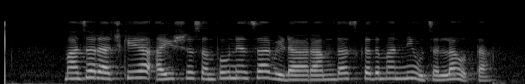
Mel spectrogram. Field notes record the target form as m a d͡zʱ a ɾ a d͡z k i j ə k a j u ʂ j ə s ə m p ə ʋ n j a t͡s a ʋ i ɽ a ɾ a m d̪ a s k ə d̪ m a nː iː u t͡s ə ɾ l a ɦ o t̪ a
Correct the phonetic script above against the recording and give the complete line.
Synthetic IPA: m a d͡zʱ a ɾ a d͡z k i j ə ʔ a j u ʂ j ə s ə m p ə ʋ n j a t͡s a ʋ i ɽ a ɾ a m d̪ a s k ə d̪ m a nː iː u t͡s ə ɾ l a ɦ o t̪ a

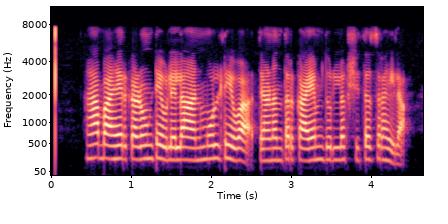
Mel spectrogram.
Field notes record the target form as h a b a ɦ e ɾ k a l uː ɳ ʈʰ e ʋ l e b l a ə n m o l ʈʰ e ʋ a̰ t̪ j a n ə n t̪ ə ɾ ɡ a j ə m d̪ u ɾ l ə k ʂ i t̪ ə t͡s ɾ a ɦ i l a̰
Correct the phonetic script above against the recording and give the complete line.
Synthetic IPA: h a b a ɦ e ɾ k a ɽ uː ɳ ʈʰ e ʋ l e l a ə n m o l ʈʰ e ʋ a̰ t̪ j a n ə n t̪ ə ɾ k a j ə m d̪ u ɾ l ə k ʂ i t̪ ə t͡s ɾ a ɦ i l a̰

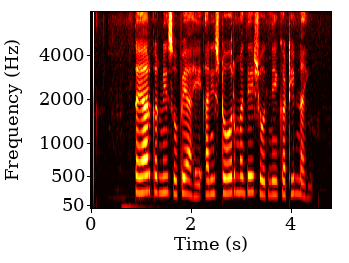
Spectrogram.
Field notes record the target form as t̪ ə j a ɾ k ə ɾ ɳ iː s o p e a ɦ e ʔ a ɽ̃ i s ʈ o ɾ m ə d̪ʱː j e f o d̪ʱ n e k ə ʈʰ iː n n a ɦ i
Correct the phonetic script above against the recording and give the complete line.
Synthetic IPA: t̪ ə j a ɾ k ə ɾ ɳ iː s o p e a ɦ e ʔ a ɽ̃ i s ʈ o ɾ m ə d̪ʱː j e ɕ o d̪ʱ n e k ə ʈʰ iː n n a ɦ i

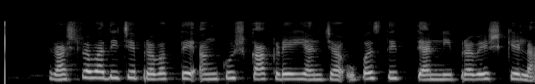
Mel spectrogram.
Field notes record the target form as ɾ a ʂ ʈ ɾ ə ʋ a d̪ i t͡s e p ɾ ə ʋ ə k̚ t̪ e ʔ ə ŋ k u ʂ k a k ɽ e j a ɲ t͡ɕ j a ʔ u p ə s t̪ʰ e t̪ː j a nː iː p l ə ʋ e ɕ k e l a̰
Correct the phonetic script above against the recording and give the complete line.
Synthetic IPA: ɾ a ʂ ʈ ɾ ə ʋ a d̪ i t͡s e p ɾ ə ʋ ə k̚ t̪ e ʔ ə ŋ k u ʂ k a k ɽ e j a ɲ t͡ɕ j a ʔ u p ə s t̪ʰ i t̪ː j a nː iː p ɾ ə ʋ e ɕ k e l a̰

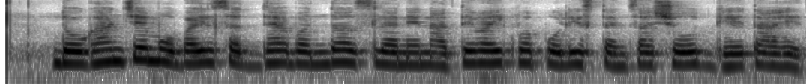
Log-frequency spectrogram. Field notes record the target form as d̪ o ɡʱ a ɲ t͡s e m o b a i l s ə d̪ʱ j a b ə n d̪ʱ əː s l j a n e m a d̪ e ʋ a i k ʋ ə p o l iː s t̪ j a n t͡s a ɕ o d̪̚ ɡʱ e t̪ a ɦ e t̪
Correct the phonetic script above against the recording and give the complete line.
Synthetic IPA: d̪ o ɡʱ a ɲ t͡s e m o b a i l s ə d̪ʱ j a b ə n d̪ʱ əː s l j a n e n a t̪ e ʋ a i k ʋ ə p o l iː s t̪ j a n t͡s a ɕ o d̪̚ ɡʱ e t̪ a ɦ e t̪

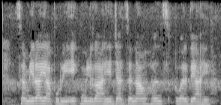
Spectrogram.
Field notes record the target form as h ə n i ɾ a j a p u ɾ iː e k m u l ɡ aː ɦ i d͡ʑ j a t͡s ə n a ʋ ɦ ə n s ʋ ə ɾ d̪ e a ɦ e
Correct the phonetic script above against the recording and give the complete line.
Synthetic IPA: s ə m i ɾ a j a p u ɾ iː e k m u l ɡ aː ɦ e d͡ʑ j a t͡s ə n a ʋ ɦ ə n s ʋ ə ɾ d̪ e a ɦ e

